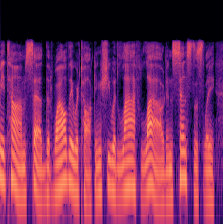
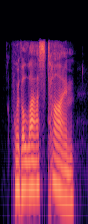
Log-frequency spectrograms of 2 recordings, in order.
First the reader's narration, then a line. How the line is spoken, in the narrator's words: she cried menacingly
